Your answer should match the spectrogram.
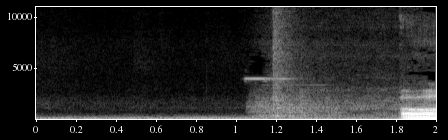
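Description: A short, high electronic beep about a second in as a command from its remote reaches the Kohler smart toilet, then a man's loud exclamation near the end.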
